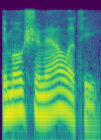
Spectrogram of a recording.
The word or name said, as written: emotionality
